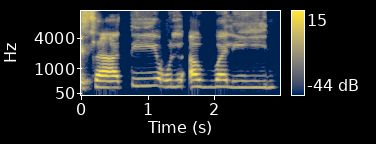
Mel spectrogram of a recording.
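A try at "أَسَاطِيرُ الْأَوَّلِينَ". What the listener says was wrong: ابھی تو دیکھو ملا کے پڑھنے میں کیسے پڑھیں گے؟ وہ تو را کے اوپر میں رکنے میں، آپ جب رکی ہو نا تو آپ نے اس کو موٹا کیا ہے. ملا کے پڑھنے میں یہ تو چیزیں آپ کو آنی چاہیے نا، یہ تو بیسک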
